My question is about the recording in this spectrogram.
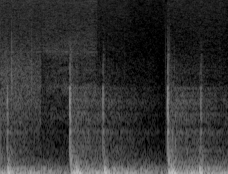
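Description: Deep throbbing pulse over a low sustained hum, a heavy thump about once a second like a heartbeat, as the intro of a rock track begins.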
